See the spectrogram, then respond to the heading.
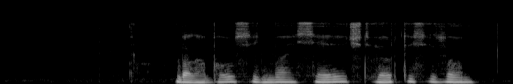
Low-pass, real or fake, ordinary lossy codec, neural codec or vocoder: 7.2 kHz; fake; none; codec, 16 kHz, 8 kbps, FreqCodec, larger model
